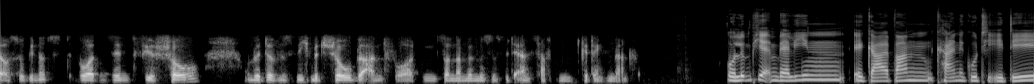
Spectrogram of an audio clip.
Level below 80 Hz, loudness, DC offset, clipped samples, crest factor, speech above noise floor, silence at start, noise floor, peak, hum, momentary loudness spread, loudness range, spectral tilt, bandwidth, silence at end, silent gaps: -62 dBFS; -21 LUFS; under 0.1%; under 0.1%; 20 dB; 39 dB; 0 s; -60 dBFS; -2 dBFS; none; 11 LU; 5 LU; -6 dB/octave; 14.5 kHz; 0 s; none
